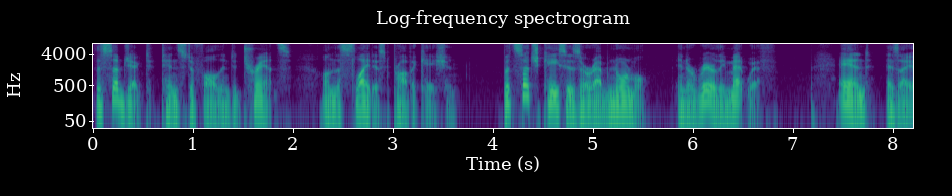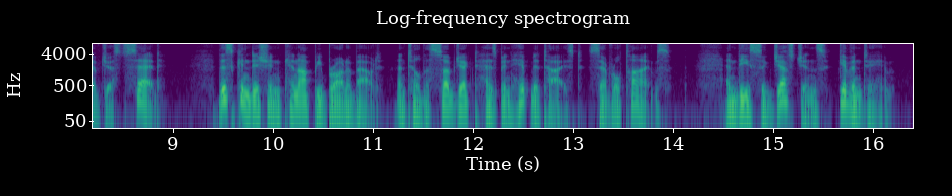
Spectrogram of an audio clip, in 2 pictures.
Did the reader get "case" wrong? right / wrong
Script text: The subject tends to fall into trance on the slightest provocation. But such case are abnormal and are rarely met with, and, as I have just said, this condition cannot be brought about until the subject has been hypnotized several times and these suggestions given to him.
wrong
